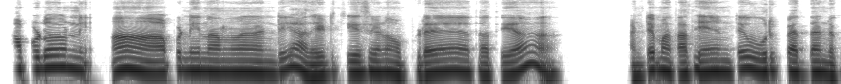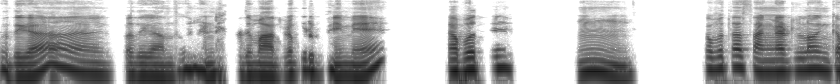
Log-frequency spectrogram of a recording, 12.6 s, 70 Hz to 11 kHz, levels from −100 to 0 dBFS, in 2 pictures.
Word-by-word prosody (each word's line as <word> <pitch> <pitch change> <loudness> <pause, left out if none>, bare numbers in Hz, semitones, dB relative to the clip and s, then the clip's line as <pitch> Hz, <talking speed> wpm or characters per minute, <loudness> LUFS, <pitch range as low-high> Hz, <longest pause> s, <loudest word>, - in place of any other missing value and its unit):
అప్పుడు 175 +2 -2 0.2
నే 165 - -2 0.3
ఆ! - - +5 0.3
అప్పుడు 160 +3 -7
నేను 150 -1 +2
అన్నానండి, 145 0 +1
అదేంటి 120 +1 +2
చేసేడం 140 +1 +1
అప్పుడే 130 +3 -1 0.3
తాతయ్య 125 +3 -1 0.9
అంటే, 110 - -1
మా - - +4
తాతయ్య 140 +2 +2
అంటే 145 +4 -2
ఊరికి 150 +1 -1
పెద్దండి. 135 -1 +2
కొద్దిగా 115 +4 +2 0.6
కొద్దిగా 115 -2 +1
అందుకేనండి 130 0 0
కొద్దిగా 120 -1 -2
మాట్లాడేప్పుడు 125 +6 0
కూడా 125 - -14
భయమే! 115 +1 +3 0.6
కాపోతే, 165 +4 +2 0.6
హ్మ్. 140 -5 +2 0.7
కాపోతే 180 +2 -3
ఆ - - -4
సంఘటనలో 150 +3 +1
ఇంకా 155 0 -3
140 Hz, 140 wpm, -23 LUFS, 120-150 Hz, 0.9 s, ఆ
